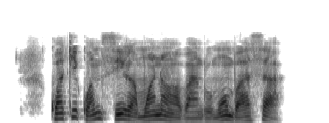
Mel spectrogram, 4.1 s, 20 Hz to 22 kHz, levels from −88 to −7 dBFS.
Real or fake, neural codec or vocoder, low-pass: real; none; 7.2 kHz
